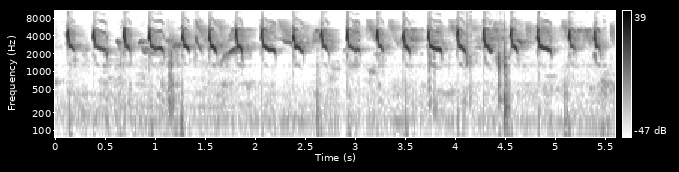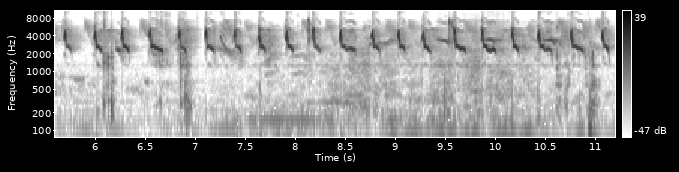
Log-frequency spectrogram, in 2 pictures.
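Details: Prinia (prenjak lumut) singing loudly as a lure to prompt silent birds to sing: about forty sharp, high, down-slurred chirps in a fast, steady series, roughly three to four per second, with faint background noise.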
